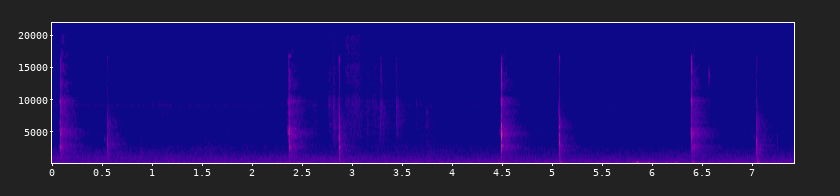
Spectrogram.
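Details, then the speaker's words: Motorcycle with new wiring harness fitted; owner suspects fried starter, possibly jammed; sharp single clicks every second or two, no cranking or motor spin; starter clicking, no crank, cause unconfirmed. "Pretty sure the starter is fried, but I'm gonna take it off to see. I'm pretty sure it's just gonna click right now though."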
